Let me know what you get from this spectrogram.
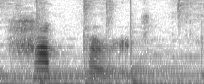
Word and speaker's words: Humbert: Humbert. It's H-U-M-B-E-R-T.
